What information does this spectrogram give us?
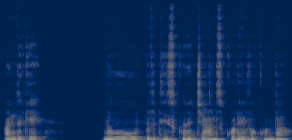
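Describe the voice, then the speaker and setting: A woman's voice: fairly high pitch, completely flat delivery, fast talker, dark tone, breathy edge. A woman narrating a serialized romance story, reading every character's lines in much the same voice.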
